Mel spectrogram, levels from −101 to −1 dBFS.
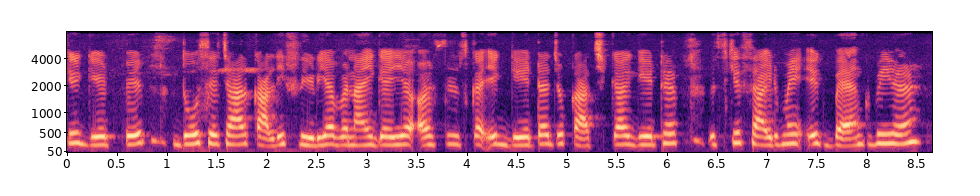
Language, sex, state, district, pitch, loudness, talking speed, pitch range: Hindi, female, Chhattisgarh, Sukma, 215 Hz, -14 LUFS, 200 wpm, 205-230 Hz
